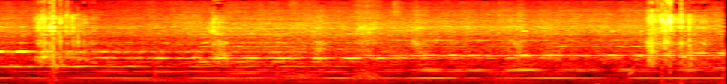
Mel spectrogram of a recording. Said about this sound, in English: You hear that crunch? A rainforest pepper. That's my third bite. Just like the rainforest, she's just so full of goodness and juices and all those pepper oils with no real spice yet.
